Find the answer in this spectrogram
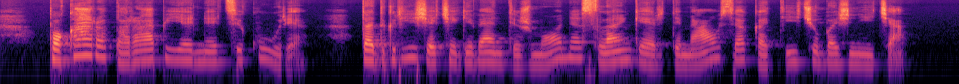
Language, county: Lithuanian, Vilnius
